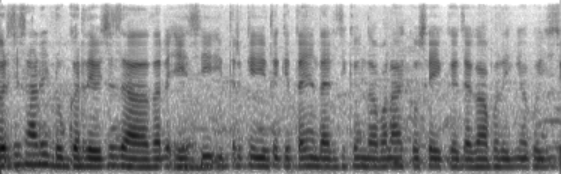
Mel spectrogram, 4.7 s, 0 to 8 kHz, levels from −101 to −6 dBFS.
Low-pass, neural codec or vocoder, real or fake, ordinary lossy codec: 7.2 kHz; none; real; none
